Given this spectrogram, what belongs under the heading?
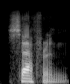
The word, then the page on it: saffron: American English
